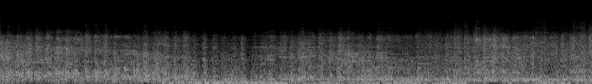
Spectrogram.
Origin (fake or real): fake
